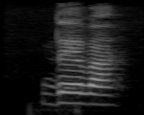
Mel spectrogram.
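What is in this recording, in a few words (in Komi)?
"дӧва", Komi, female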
